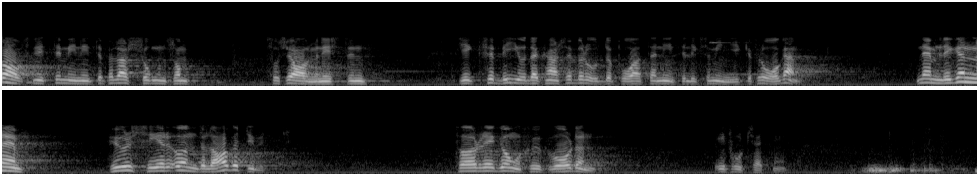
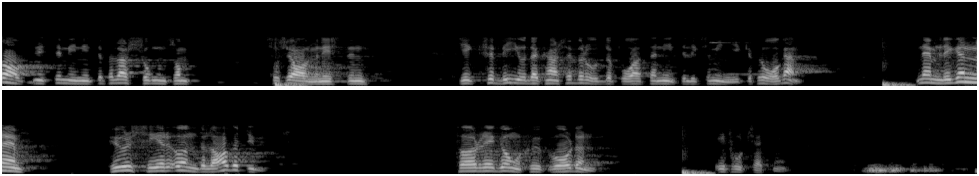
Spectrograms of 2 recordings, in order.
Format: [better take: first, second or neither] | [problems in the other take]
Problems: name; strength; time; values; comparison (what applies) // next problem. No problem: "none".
first | noise reduction (classical method Wiener filter)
